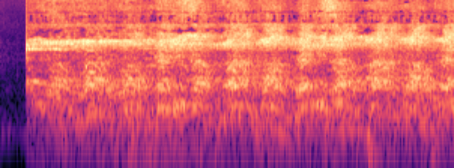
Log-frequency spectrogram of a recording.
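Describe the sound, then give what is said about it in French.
A large crowd of protesters boos and chants "Macron démission" loudly and continuously as President Emmanuel Macron arrives at the Salon de l'agriculture, Porte de Versailles, voices overlapping in a dense roar with rhythmic shouting, starting abruptly after a brief quiet moment. “Les huées Macron démission.”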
